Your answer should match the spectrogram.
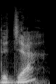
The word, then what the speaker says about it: Deja: Su nombre es Deja, se escribe Deja, así como suena.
